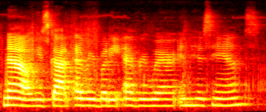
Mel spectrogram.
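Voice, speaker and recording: A woman's voice: medium pitch, level tone, moderate pace, sharp tone, a little hiss or hum. A woman hosting a children's story time, reading aloud and explaining in a simple way. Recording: roomy echo with music.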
